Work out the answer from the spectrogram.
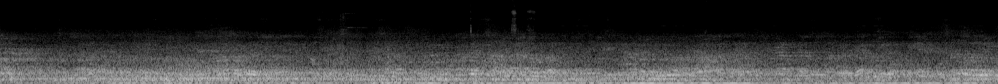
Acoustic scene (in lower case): crowded indoor space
